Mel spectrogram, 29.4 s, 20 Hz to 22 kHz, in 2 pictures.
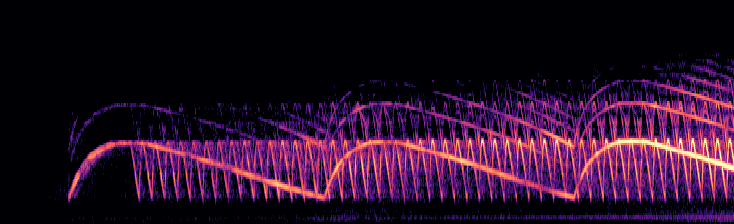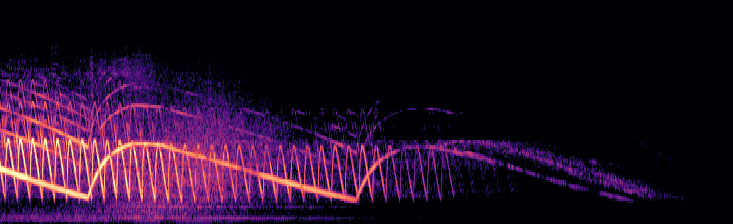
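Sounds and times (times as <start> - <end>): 
ambulance siren: 1.4 - 27.8.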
